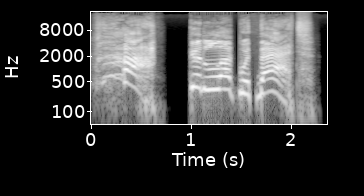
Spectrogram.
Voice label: Female Orc; Rokara; Scabbs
